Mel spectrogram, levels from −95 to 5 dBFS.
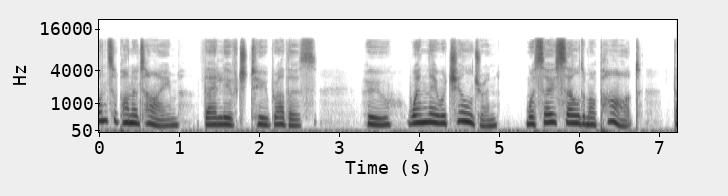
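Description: Speech recording with no audible technical faults.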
